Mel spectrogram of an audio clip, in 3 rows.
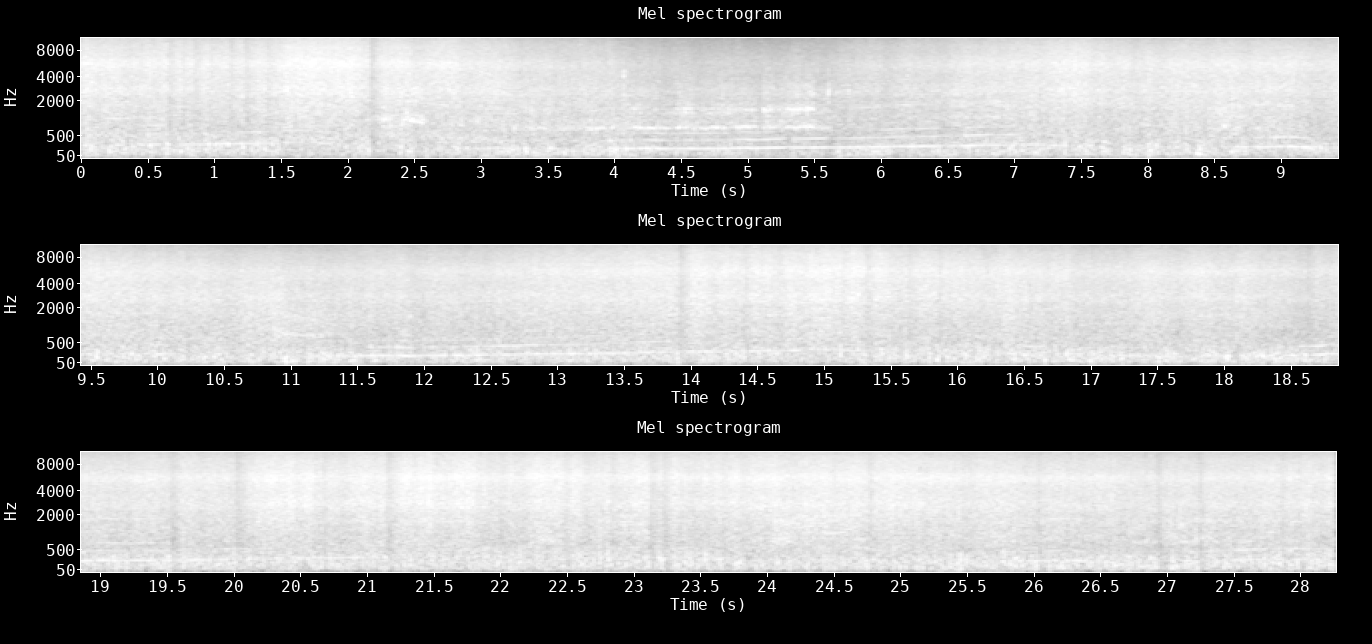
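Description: BMW 1M's twin-turbo inline-six driven hard, its engine note climbing in several long rising revs and dropping back each time as the car accelerates and lifts off between cones. Under it runs a steady rush of wind and tyre noise.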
